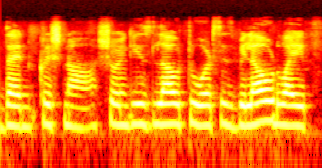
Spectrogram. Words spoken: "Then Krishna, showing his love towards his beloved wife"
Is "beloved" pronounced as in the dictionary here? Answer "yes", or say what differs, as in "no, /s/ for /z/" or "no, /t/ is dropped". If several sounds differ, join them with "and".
no, /v/ is dropped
